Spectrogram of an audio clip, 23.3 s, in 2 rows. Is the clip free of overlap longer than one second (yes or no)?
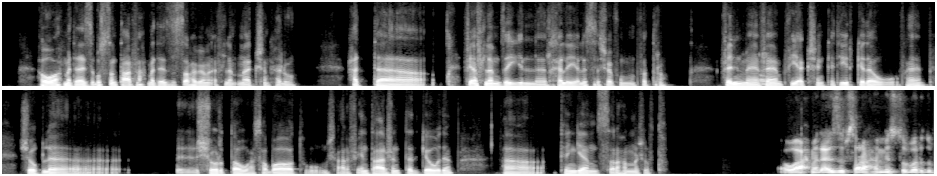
yes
